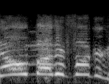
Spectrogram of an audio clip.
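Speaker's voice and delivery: shrill, very high, high-pitched crying scream. Retelling how he bent over screaming once the back door closed, imitating Bubba's high-pitched screaming. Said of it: "Bubba had a high pitched voice".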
